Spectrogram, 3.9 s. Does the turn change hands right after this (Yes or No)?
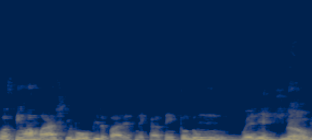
No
